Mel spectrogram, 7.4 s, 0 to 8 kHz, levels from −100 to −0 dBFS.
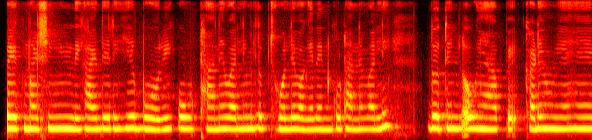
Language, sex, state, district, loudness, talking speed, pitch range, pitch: Kumaoni, female, Uttarakhand, Uttarkashi, -25 LUFS, 205 wpm, 240-250 Hz, 245 Hz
